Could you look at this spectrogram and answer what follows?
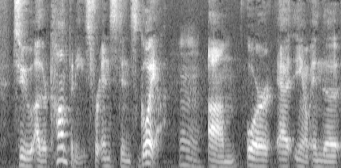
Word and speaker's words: Goya: other companies for instance Goya um or you know in the in the more uh appropriate Puerto Rican pronunciation goja um and being from Vineland you hear both yes um because of our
